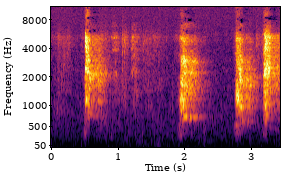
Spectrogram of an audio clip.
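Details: Jack Russell Terrier named Engy barking: four sharp, bright barks spread across the clip, the last two close together, with a quiet room between them.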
